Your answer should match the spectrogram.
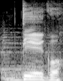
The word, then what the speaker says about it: Diego: Why'd you have to say it like that? Diego. I'm just pronouncing it correctly.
